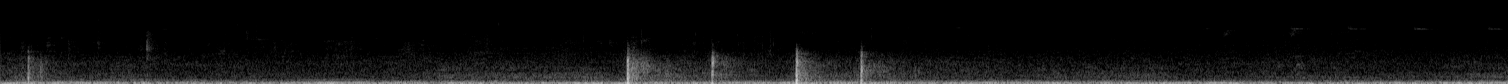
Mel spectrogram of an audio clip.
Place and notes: aubignan, garden shower and shots
In the garden area of a farm house on an early summer morning. The sound of a garden shower and the sound of several group of shots in the distance.
topographic field recordings - international ambiences and scapes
